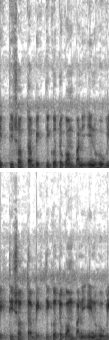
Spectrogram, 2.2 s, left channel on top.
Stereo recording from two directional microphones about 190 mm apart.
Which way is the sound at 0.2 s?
40° left (ahead or behind).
